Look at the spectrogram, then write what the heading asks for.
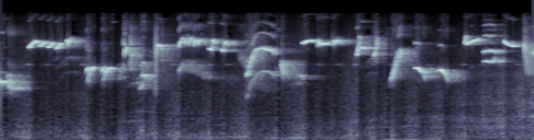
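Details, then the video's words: Varied, melodious song from an orange-headed thrush: clear high whistles, sliding notes and sharp chips follow one another rapidly, some phrases repeated with small changes. "momen burung anis kembang merdu"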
